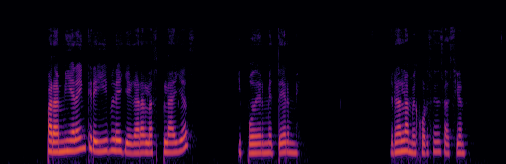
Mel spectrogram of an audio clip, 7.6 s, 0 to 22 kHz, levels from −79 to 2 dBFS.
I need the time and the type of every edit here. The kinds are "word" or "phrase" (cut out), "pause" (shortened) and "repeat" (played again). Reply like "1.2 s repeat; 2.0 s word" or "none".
none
